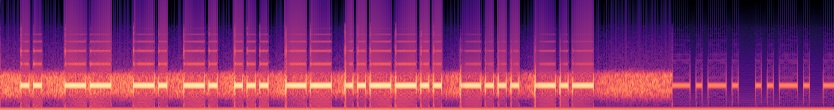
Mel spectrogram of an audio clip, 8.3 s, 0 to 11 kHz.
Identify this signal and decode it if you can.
Morse code, heard as a keyed tone, about 17 wpm, 750 Hz. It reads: IMNNSM? BK
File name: ea5ef 4m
